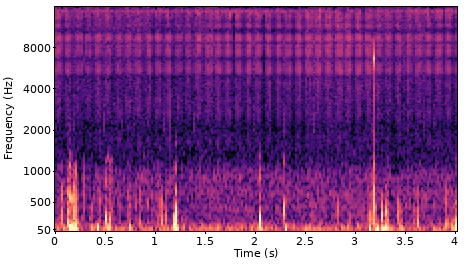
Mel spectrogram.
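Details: Stomach growling (borborygmi) during online testing in a quiet room with a loud clock and air conditioner: irregular low gurgling rumbles and pops over steady room hum, still going strong.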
